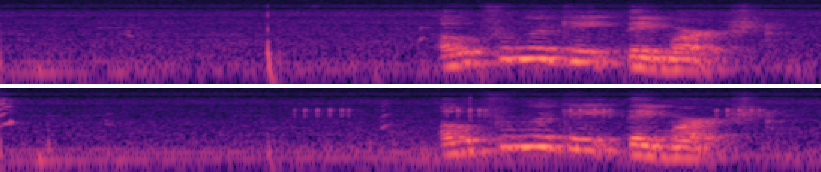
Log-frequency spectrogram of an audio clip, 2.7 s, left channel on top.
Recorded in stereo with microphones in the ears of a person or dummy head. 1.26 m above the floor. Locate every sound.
1.5 s a woman speaking: 30° left (ahead or behind), 2 m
